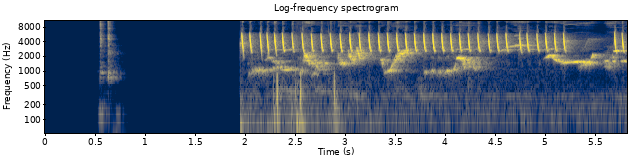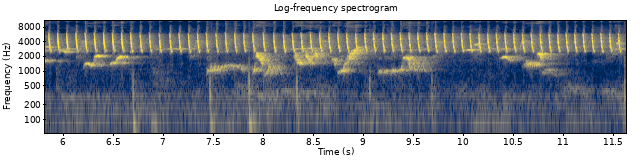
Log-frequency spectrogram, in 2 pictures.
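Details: Bar-winged prinia song in the rapid-fire tembakan style, used as training material for magpie robins and other songbirds: a long, steady stream of high, rapid, ticking notes. Lower swooping whistles from another bird weave underneath throughout.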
